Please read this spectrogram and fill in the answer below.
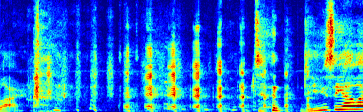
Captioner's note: laughs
